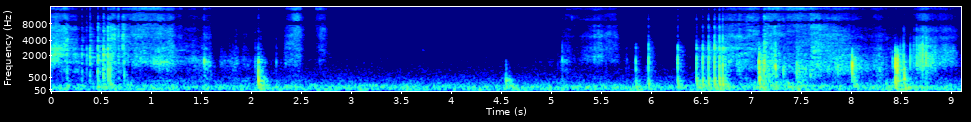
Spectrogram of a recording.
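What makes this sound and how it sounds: Hands lift, turn and press the glossy printed pages of a home decoration book with fingertips and long nails. Crisp, bright paper rustles come in short bursts, then a quiet stretch, followed by louder rustling with sharp little clicks and snaps toward the end.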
